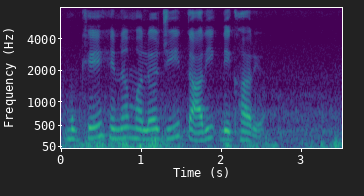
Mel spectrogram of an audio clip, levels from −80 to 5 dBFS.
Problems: constant background noise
